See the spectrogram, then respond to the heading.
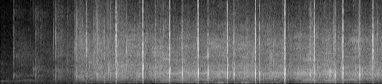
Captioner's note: applause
